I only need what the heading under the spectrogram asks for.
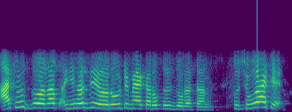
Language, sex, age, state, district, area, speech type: Kashmiri, male, 30-45, Jammu and Kashmir, Srinagar, urban, conversation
